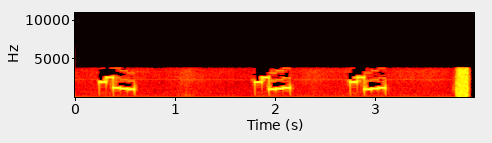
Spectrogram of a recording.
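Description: Five-tone selective call (ZVEI), heard as quick runs of five tones, tones of about 70 ms. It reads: 88321 88123 88123
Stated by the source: ZVEI five-tone call received by SDR, from audio.f85360.feuerwehr-orlamuende.org (Feuerwehr Orlamünde fire brigade).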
